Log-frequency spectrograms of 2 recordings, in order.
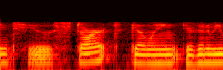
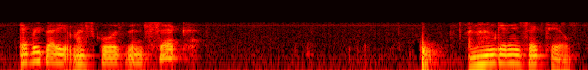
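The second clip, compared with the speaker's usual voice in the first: hoarse voice, giving out. Teaching crochet while getting sick, with a hoarse, failing voice. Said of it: "my voice is going".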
